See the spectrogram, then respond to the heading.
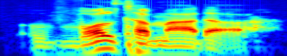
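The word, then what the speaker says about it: Woltemade: He couldn't play this weekend, but this week we have signed Nick Voltamada, as I'm told it's pronounced.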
